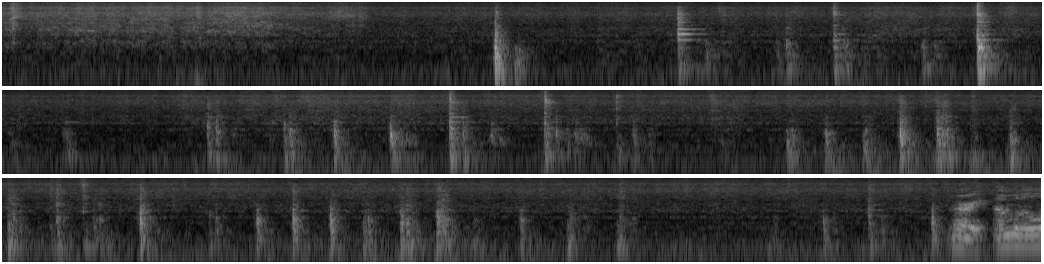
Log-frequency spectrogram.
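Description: Hamburger ground beef sizzles in a frying pan under a faint steady hiss, while a spatula scrapes and taps the pan in many sharp, irregular clicks that grow denser toward the end; no one speaks.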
